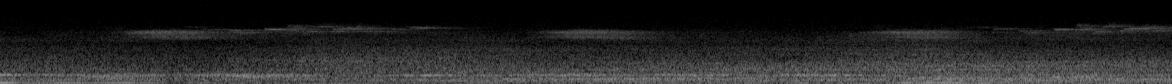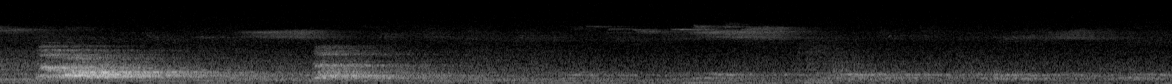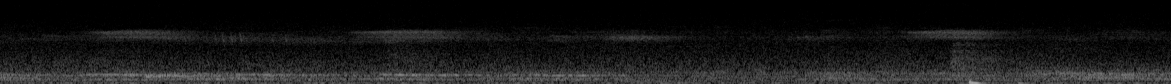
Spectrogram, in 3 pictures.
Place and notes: place de leglise, nonac, legende de sang
enregistré sur le tournage de legende de sang de Julien Seri
Nonac, France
